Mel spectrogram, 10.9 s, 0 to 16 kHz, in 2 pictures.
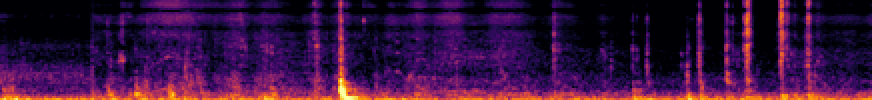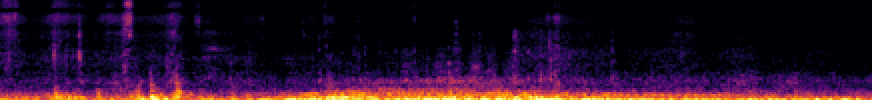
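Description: Nissan Armada SUV's V8 running at idle, with a loud thump about two seconds in and a quick run of clicks a couple of seconds later; near the end the engine note rises as the SUV pulls away.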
